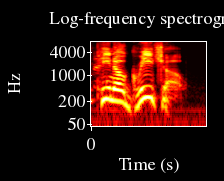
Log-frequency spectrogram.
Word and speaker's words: Pinot Grigio: It's Pinot Grigio, because we just said the rule, the I is silent if it's not stressed before another vowel and after the G.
